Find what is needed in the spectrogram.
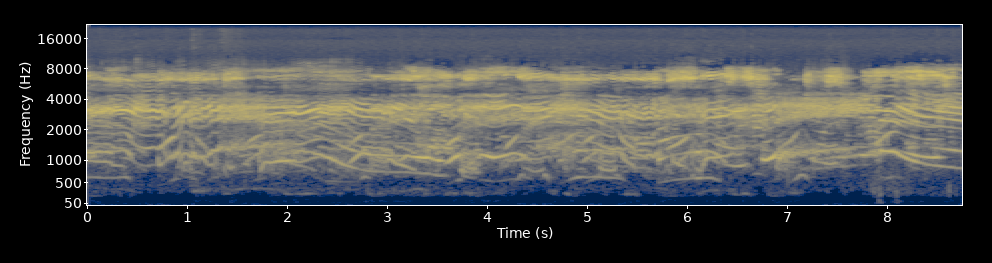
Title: the newborn Baby hiccup crying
